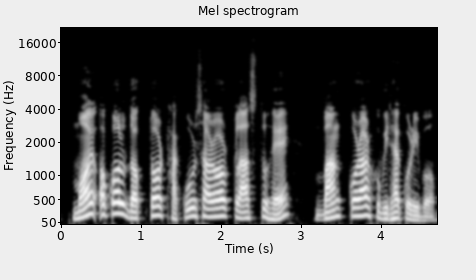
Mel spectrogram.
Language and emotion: Assamese, neutral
